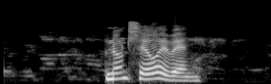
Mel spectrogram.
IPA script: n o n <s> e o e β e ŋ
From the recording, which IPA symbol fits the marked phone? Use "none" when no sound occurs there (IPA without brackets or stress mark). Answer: s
